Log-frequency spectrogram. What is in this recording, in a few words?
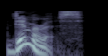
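"dimerous", British English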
